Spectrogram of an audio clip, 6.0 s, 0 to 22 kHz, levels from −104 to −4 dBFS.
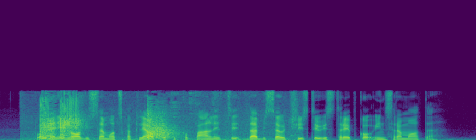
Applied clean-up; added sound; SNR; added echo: none; Fart; 2 dB; none.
